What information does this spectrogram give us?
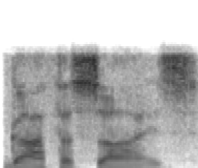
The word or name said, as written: gothicize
